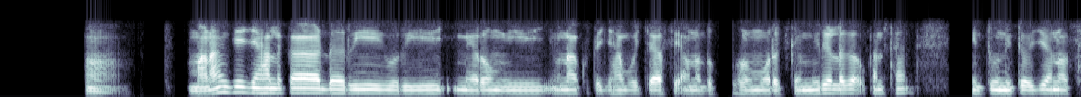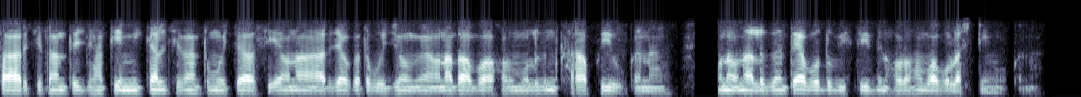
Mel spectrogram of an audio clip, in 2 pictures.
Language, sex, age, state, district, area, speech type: Santali, male, 45-60, Odisha, Mayurbhanj, rural, conversation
